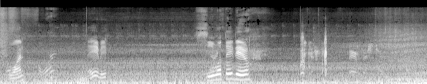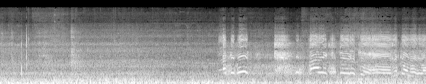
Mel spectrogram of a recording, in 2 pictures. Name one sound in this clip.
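Diesel locomotives idle nearby with a steady low rumble.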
